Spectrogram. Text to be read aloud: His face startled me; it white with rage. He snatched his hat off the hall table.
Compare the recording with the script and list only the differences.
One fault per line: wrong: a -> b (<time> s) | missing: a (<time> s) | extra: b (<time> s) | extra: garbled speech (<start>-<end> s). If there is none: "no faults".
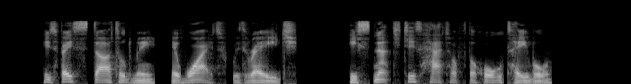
no faults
